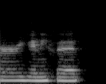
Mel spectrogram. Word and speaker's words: Jennifer: but my first name is pretty easy in both languages. So it's like, you know, Jennifer, Yenifed, Jenny, Yenny.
